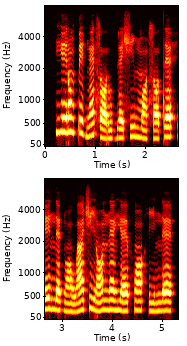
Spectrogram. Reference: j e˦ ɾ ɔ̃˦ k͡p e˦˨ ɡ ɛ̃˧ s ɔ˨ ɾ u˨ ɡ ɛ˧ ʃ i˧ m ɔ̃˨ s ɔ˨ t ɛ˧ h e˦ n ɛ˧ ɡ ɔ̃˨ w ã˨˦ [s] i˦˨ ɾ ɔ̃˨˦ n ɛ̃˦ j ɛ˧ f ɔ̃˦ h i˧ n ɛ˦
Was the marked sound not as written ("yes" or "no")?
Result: yes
